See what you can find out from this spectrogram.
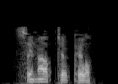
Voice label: "synoptical", English; adjectives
